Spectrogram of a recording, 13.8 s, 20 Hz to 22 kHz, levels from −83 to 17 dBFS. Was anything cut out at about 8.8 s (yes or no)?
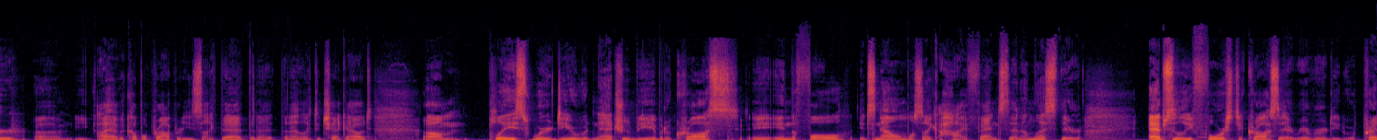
no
